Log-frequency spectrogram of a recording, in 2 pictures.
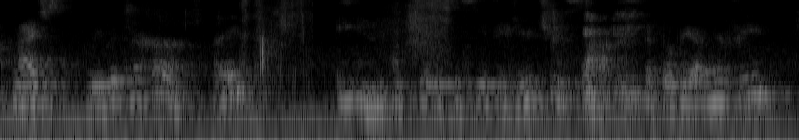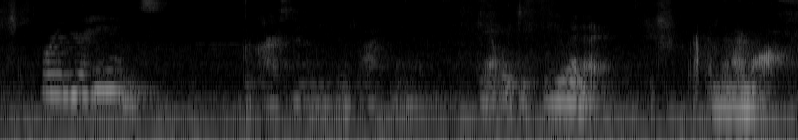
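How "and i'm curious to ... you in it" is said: hushed, low-key parent voice; calm, hands-off. Shown as a demonstration. Mom leaving sock choice to daughter, quietly calm. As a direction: state it softly and leave it there.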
